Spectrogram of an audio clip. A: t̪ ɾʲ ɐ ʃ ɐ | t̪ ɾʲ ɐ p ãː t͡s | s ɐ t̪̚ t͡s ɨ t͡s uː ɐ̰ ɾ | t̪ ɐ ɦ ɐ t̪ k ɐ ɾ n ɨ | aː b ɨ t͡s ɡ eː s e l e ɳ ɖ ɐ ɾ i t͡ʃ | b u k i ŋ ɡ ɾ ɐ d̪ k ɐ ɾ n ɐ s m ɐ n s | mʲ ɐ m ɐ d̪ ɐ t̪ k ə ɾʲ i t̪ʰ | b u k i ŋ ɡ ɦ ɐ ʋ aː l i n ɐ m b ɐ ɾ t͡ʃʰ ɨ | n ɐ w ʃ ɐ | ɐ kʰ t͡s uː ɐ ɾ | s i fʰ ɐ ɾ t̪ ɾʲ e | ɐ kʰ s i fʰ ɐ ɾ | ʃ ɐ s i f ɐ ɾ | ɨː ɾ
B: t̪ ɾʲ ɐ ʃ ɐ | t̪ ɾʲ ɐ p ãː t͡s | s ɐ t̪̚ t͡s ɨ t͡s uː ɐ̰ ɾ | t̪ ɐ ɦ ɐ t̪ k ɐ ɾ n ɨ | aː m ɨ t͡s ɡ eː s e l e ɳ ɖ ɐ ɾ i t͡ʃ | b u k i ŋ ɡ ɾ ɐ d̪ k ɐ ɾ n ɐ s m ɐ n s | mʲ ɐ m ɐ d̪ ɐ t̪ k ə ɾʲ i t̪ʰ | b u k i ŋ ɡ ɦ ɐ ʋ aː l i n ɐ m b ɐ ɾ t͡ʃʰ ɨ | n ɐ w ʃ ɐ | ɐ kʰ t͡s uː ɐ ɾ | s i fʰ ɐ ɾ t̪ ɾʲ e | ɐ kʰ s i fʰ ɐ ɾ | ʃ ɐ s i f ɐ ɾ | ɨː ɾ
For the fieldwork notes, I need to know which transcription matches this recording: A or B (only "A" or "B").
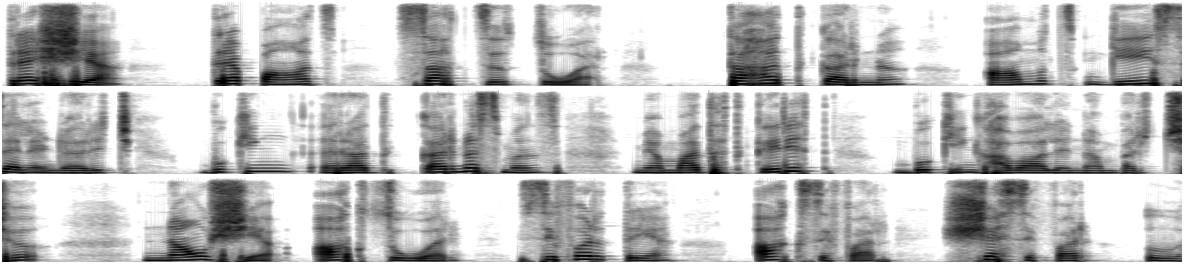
B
